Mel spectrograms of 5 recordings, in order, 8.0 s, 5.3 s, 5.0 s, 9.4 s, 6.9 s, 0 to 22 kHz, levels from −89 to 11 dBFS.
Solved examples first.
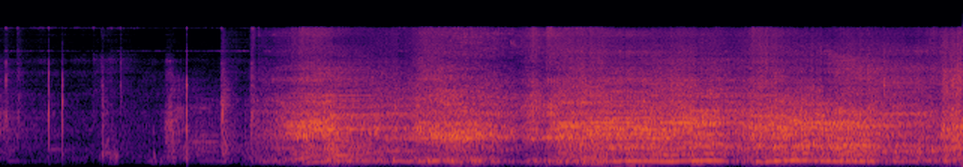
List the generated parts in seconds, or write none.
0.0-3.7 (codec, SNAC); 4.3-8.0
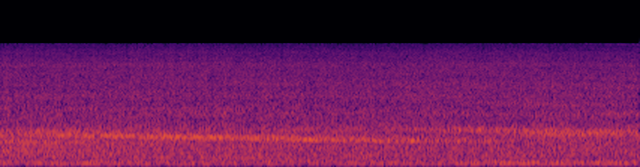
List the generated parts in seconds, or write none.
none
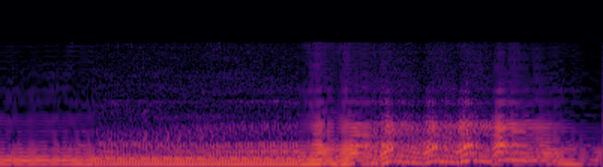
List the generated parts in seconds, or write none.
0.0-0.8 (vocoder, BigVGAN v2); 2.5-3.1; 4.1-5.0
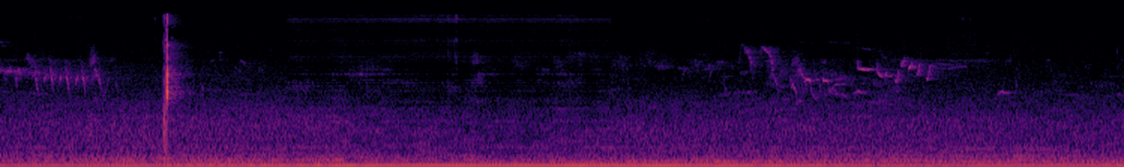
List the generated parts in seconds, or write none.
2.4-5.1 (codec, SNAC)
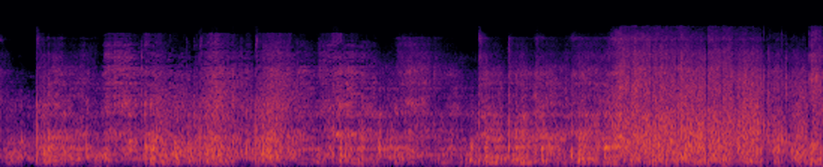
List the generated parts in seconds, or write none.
0.4-1.3 (codec, SNAC); 2.5-5.2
